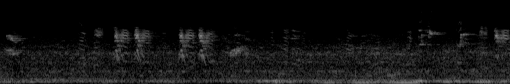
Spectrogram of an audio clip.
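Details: Pet finches chirping: a quick series of short, bright chirps and squawky notes clustered early on, then more sharp chirps near the end, over a low steady background hum.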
